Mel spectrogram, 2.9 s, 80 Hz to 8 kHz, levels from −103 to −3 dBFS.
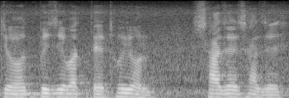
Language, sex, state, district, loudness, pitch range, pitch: Chakma, male, Tripura, Dhalai, -20 LUFS, 100-110 Hz, 105 Hz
